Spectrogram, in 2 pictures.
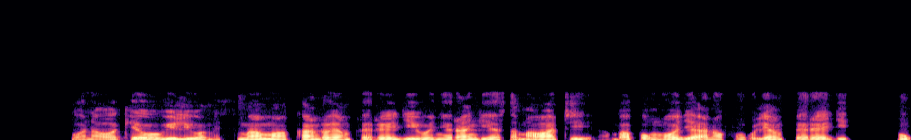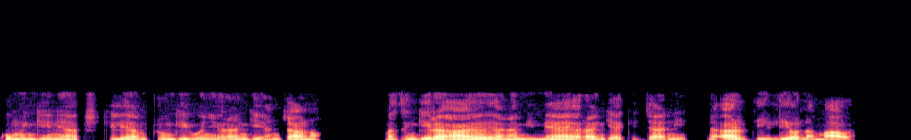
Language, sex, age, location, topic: Swahili, male, 18-24, Mombasa, health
